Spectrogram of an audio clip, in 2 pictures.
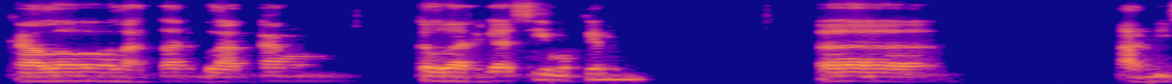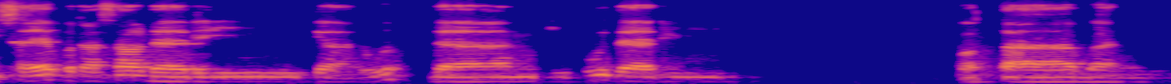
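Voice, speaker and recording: Husky man presenting a webinar. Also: medium pitch, steady tone, takes it slowly, long pauses, dry recording, dull audio. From Indonesia. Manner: hesitant, many fillers and restarts. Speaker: webinar speaker.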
